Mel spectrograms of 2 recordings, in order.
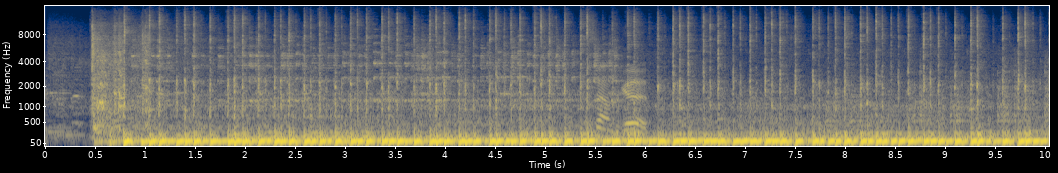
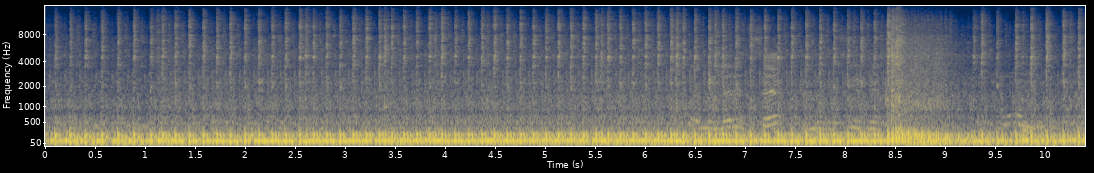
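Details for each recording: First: Freshly built Hammer Performance 1250 Harley Sportster (ex-883), baffles removed, before 50-mile break-in: fires up into deep loping loud open idle, steady, no knock, making it shake; normal idle. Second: Freshly built Hammer Performance 1250 Harley Sportster (ex-883) during 30-40 second break-in warm-ups, no cam work: fast steady light ticking over lumpy twin idle; owner worries about oiling, cause unconfirmed; top-end ticking.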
